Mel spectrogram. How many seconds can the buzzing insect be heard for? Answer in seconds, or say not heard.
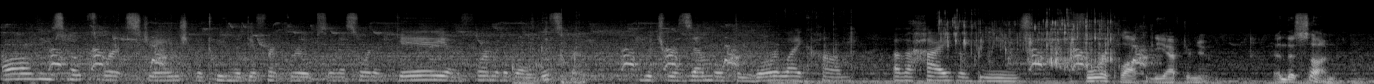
14 s.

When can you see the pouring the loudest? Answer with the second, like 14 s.
11 s.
